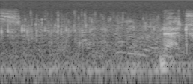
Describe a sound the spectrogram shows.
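Coffee pours into a cup.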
